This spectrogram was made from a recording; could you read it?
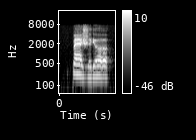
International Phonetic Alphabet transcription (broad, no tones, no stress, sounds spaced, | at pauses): p æ ʒ ə ɾʲ ʌ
